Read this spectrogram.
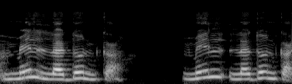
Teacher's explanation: نون پہ ایک جزم بھی لگا ہوا ہے، اس کے باوجود کیونکہ آگے والے حرف پہ تشدید ہے تو ہم اس نون کو نہ پڑھتے ہوئے آگے بڑھ جائیں گے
